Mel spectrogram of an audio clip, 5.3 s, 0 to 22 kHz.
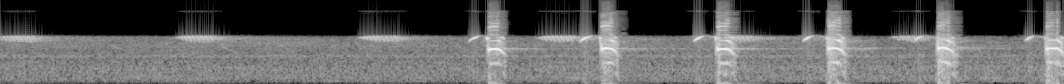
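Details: Lesser spotted eagle at its nest in Estonia on 14 June 2011, after a raven attack: sharp, harsh yelping notes with a clipped, clicking edge, about two per second in the second half, following softer faint tones.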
